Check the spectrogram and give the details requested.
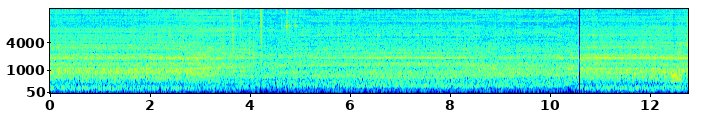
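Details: Oil burner after service, filter changed because it was clogged with gelatin-like sludge, possibly water or a bad batch in the outdoor tank: constant airy roar of fan and flame, no pulsing, rumbling or sputter; flame nice and red, firing smoothly.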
